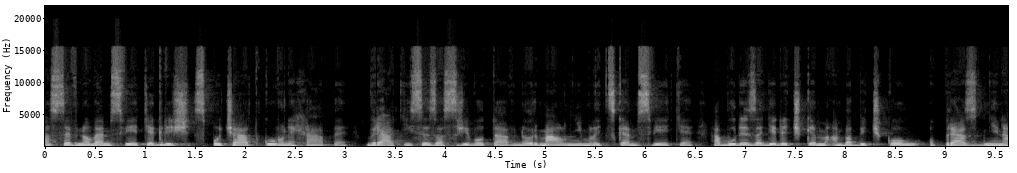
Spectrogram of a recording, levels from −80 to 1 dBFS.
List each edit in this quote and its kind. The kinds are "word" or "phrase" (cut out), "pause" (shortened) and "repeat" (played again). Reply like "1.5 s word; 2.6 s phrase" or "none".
1.1 s phrase; 2.3 s word; 3.1 s pause; 4.1 s phrase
